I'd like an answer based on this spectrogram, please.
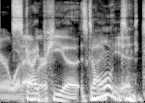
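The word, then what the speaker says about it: Skypiea: I made it to like Sky City or whatever. Skypia.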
